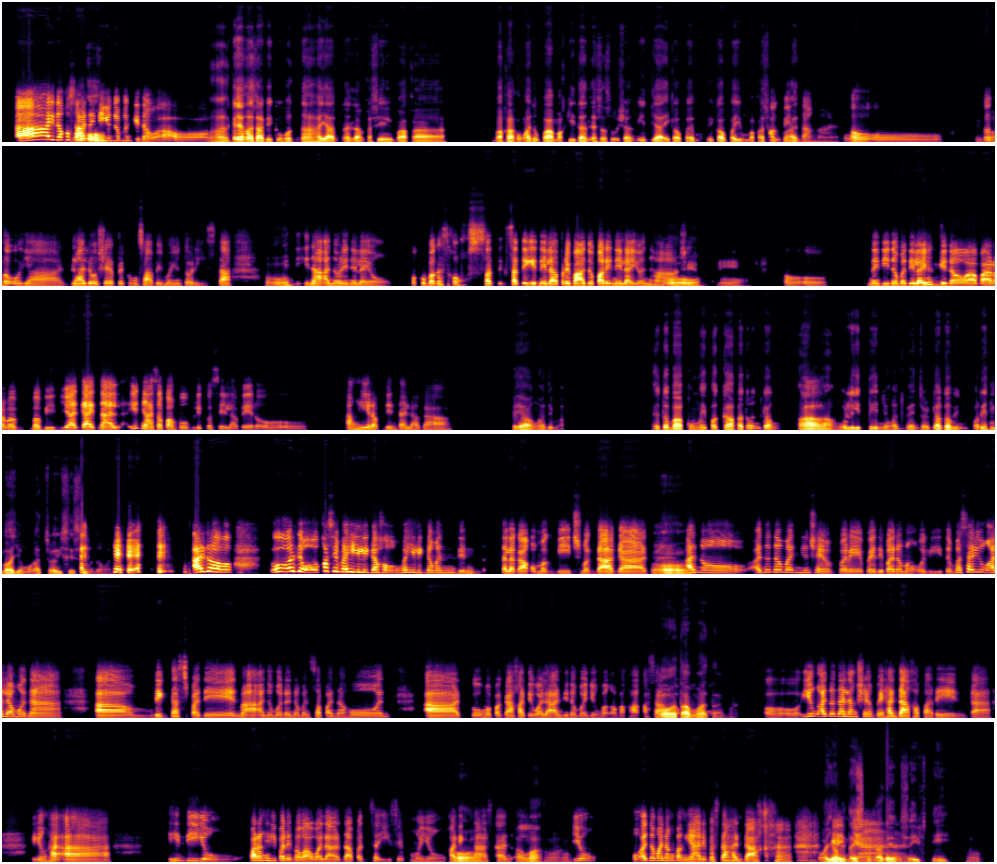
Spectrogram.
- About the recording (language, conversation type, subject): Filipino, unstructured, Ano ang pinakanakagugulat na nangyari sa iyong paglalakbay?
- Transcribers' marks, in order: drawn out: "Ay!"; drawn out: "oo"; laughing while speaking: "'yon"; laughing while speaking: "pa rin ba"; laugh; other background noise; laughing while speaking: "ka"; drawn out: "ganyan"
